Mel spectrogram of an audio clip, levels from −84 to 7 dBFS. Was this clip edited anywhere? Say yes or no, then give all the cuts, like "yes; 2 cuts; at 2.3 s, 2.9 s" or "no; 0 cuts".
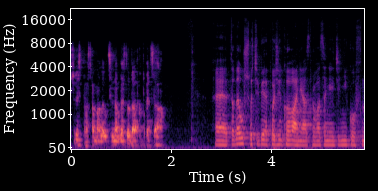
yes; 3 cuts; at 1.4 s, 3.6 s, 4.7 s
